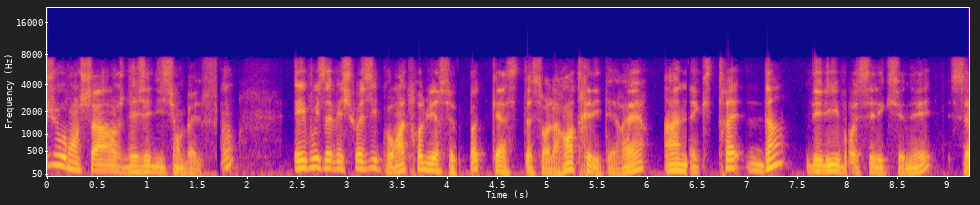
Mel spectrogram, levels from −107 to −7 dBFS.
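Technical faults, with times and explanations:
1.69–1.80 s, 4.10–4.12 s, 6.39–6.44 s, 7.99–8.09 s, lost AMR speech frames: brief warbling dips as the decoder repeats the last good pitch and vocal tract settings with falling gain. The first gap is about 40 ms, the others 20 ms. Spectrogram shows smeared, fading harmonics, waveform a shrinking envelope.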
